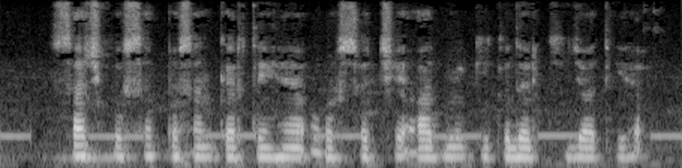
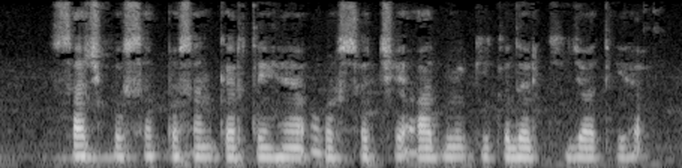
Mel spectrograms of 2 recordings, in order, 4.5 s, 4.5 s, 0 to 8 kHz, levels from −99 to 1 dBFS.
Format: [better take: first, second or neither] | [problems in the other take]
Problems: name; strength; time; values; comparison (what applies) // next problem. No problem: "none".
second | background sound (Alarm / Keyboard (musical)); 17 dB below the speech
